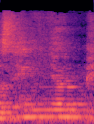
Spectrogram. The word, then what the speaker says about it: 색연필: 자, 그런데 색연필 이렇게 얘기하면 발음하기 되게 어렵거든요. 자, 그러면 발음하기 쉽게 하기 위해서 우리는 어떻게 할까요? 어, 기억을 이응으로 비음화시켜 가지고 생렬 이렇게 발음하게 되는 겁니다.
